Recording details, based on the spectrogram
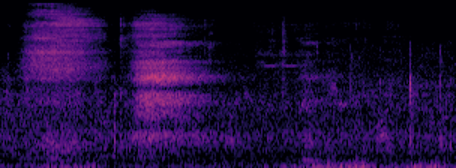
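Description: A slow, deep breath during a yoga flow, drawn in and let out audibly through the nose, close and soft, with a faint snort-like rush and no words spoken.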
